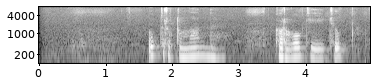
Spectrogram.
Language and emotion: Russian, sad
